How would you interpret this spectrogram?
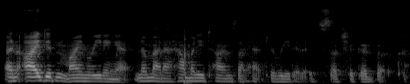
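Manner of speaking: ordinary delivery, nothing marked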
